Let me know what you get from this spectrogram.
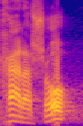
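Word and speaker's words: хорошо: distinto, como por ejemplo en ruso se dice «harasho», en ucraniano no se dice sino «garasho», o los rusos hablan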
